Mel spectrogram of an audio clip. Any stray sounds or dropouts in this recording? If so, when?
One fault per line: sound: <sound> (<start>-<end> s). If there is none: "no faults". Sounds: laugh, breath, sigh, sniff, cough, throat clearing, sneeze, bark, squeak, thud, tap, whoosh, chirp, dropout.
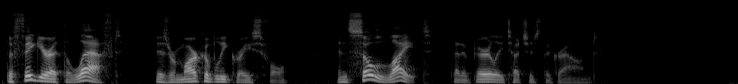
no faults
